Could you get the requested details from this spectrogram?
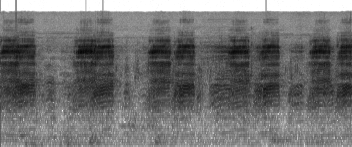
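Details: Village ducks in Assam, India, playing in water, utter strong raspy quacks in rapid groups, overlapping calls running nearly continuously with brief gaps every half second or so.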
